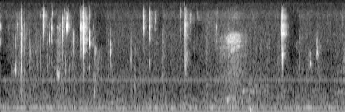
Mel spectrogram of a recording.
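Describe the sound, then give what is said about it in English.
Chewing on a piece of fruit: many small, crisp bites and wet clicks in an uneven rhythm, fairly faint and with no talking, over a steady low hum. “save the fruit. I'm about to eat it. Or at least some of it.”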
